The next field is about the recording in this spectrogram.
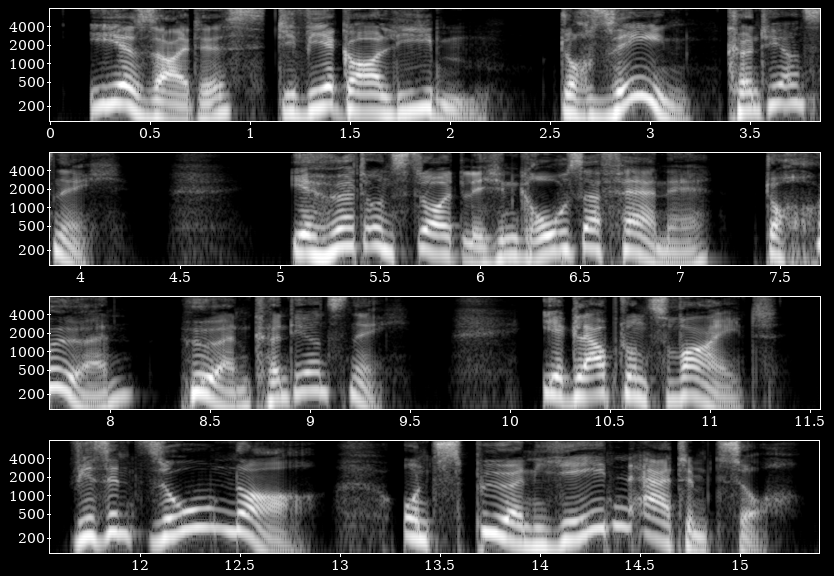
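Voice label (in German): hamburgerisch berlinerisch, Sprecher, Männer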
